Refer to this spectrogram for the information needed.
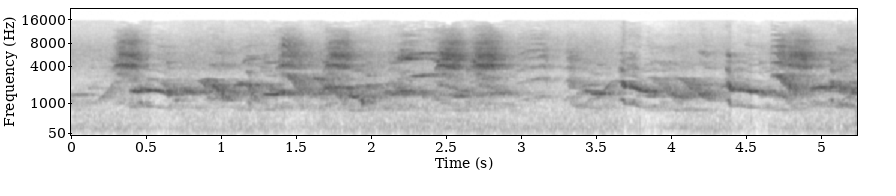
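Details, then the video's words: Currawong singing from a balcony: rich, gliding whistled phrases sliding down around the middle pitches, mixed with harsher squawky notes, several phrases in quick succession. "The Currawong Song"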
